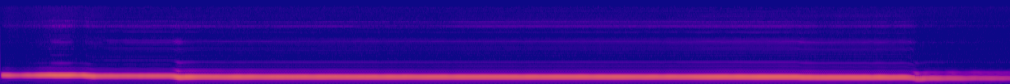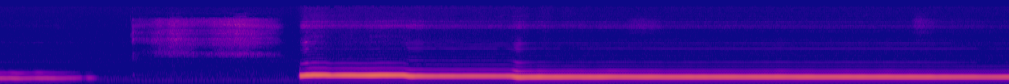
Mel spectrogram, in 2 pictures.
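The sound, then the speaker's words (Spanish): A soft, steady hum lulling a child, unbroken, slowly stepping between a few low notes, pausing briefly for a breath around the middle before continuing just as gently. “Y yo tengo una técnica que, justo de la que hablabas, de eh, hacer un abrazo mariposa y hacemos un abrazo mariposa y arrullamos con un sonido al niño.”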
